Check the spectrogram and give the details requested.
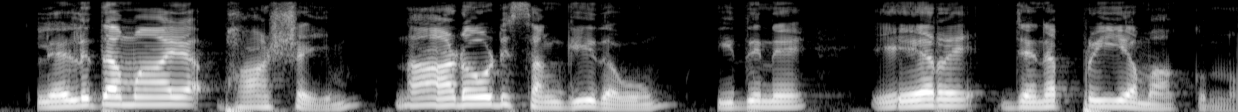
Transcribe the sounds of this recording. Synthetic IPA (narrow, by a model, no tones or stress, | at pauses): leɭiðɐmaːjɐbʱaːʂɐjṵmnaːɽo̞ːɽisɐŋɡiːðɐʋum | iðine | eːred͡ʑenɐpriːjɐma̰ːkːunːṵ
